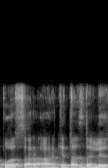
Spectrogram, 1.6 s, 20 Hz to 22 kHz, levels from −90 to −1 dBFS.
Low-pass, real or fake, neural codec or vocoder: 10.8 kHz; fake; vocoder, 48 kHz, 128 mel bands, Vocos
